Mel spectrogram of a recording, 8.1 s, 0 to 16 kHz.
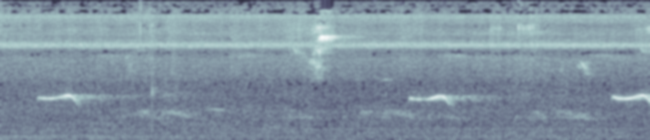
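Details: Asian koel singing at Bukit Batok East, opposite Bukit Batok nature park, on 14 September 2021: three rising whistled notes, spaced several seconds apart, over a steady high hum and faint background birds.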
